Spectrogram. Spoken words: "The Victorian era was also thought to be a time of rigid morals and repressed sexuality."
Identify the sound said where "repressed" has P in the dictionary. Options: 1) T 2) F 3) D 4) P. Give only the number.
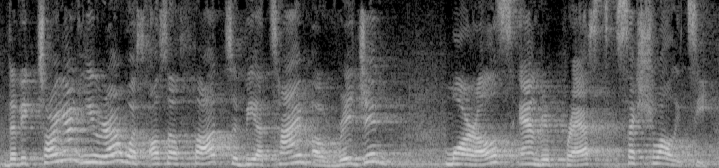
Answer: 4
